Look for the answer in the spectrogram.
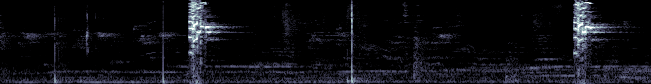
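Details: Plum-headed parakeet giving two loud, harsh, high squawks about four seconds apart against a quiet background with faint clicks.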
